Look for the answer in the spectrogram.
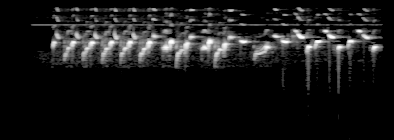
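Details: Continuous twittering song of a Spanish European goldfinch from a song recording made for silvestrismo fans: dense, fast chattering notes that shift in pitch, flowing without pause for over three seconds.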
